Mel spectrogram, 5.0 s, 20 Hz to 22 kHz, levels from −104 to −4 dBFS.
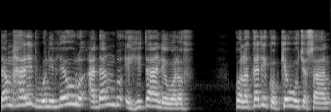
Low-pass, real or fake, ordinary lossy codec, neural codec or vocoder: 7.2 kHz; real; none; none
